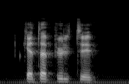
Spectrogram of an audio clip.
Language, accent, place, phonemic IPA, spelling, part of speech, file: French, France, Lyon, /ka.ta.pyl.te/, catapulter, verb, LL-Q150 (fra)-catapulter.wav
- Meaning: to catapult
